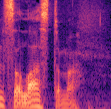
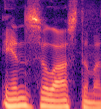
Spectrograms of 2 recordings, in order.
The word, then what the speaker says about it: Ancylostoma: Ancylostoma. Ancylostoma.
